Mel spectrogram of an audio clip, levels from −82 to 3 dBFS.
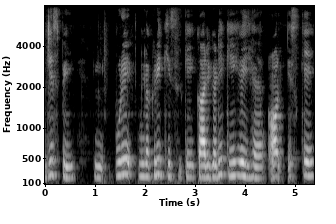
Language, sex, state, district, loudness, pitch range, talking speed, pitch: Hindi, female, Bihar, Samastipur, -21 LUFS, 195-225 Hz, 135 wpm, 210 Hz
